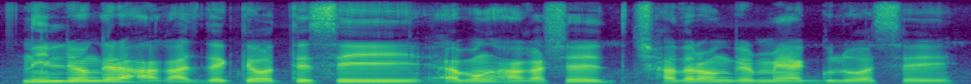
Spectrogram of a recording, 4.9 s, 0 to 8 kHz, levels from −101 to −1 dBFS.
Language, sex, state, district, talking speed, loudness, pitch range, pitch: Bengali, male, West Bengal, Alipurduar, 135 wpm, -17 LUFS, 125-135 Hz, 130 Hz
